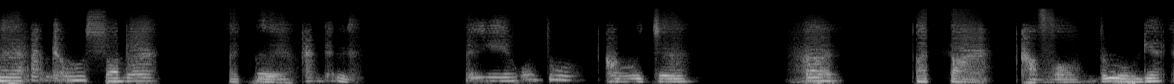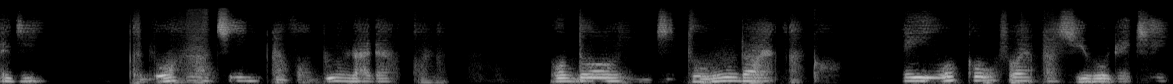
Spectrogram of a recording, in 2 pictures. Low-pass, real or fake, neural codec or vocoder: 14.4 kHz; fake; codec, 44.1 kHz, 0.9 kbps, DAC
